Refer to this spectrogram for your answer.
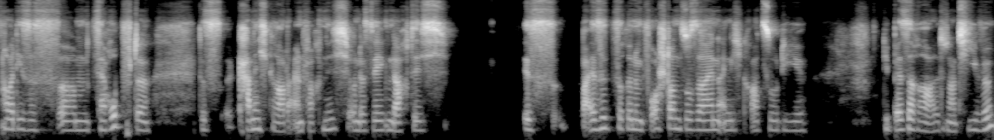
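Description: Fairly quick speech broken by long, frequent pauses, flat and monotone in intonation, with big swings in loudness and a dry, close sound free of echo. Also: woman, medium pitch for a woman. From Baden, southwest Germany. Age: 30s. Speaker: web designer and community member. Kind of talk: interview. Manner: hesitant, many fillers and restarts; frequent laughter.

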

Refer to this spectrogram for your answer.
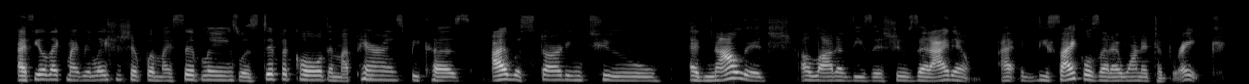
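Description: A woman with an American accent speaks in an unremarkable speaking voice, medium in pitch, with fairly even intonation at a moderate pace. The sound is dry and close with no echo against a quiet background. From Omaha, US Midwest. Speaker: educator. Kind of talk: casual chat.

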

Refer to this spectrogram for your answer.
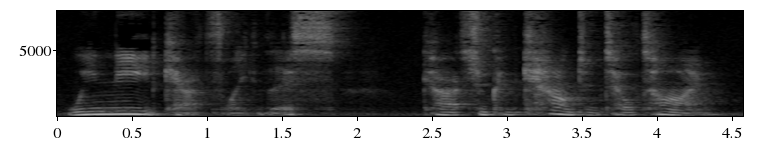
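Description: A woman puts on a gruff character voice, fairly high in pitch, and speaks at a very slow pace. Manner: gruff, brisk, determined.

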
